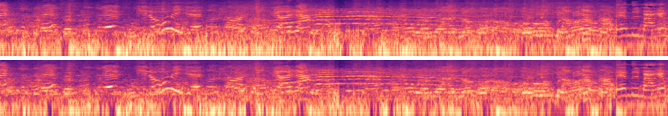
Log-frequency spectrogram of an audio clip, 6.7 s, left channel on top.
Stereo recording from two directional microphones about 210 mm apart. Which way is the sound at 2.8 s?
30° right (ahead or behind).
